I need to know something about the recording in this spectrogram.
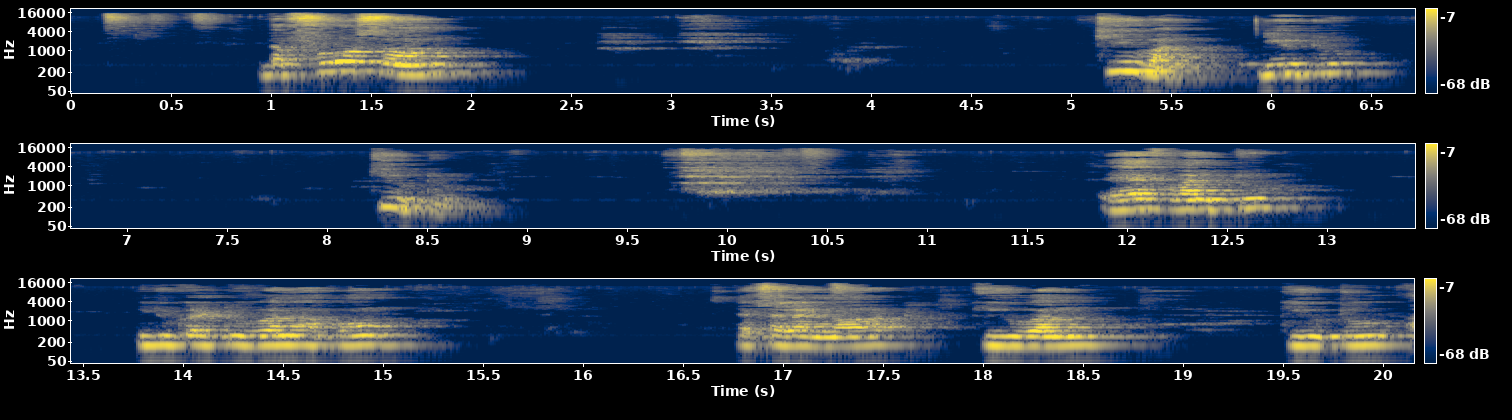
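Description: An elderly man speaks calmly in pauses, close by.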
